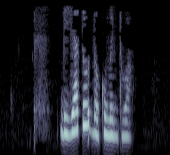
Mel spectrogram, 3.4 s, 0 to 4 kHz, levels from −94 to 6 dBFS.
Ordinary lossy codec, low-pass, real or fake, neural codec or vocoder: MP3, 16 kbps; 3.6 kHz; real; none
